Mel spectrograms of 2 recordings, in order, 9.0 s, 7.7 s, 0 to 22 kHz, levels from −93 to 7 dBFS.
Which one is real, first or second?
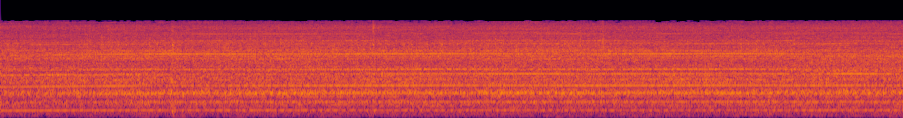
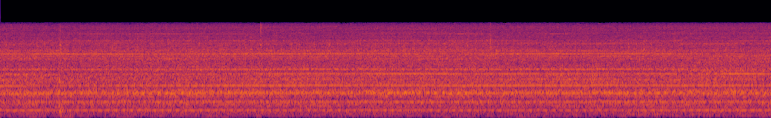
first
